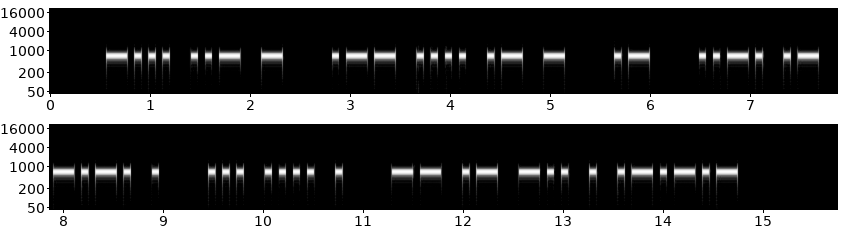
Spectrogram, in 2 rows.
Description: Morse code, heard as a keyed tone, about 17 wpm, 700 Hz. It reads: BUT WHAT A FACE SHE MADE.
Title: Sentences from Top 1000 Words - Review Part 2 - 17wpm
